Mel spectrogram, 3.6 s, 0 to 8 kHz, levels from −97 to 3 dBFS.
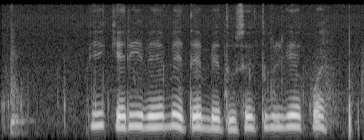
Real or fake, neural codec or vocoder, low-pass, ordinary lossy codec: real; none; 7.2 kHz; none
